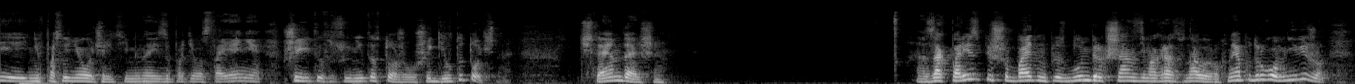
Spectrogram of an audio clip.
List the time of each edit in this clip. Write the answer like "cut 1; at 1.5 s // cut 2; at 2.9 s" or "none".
cut 1; at 12.4 s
